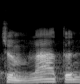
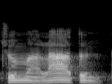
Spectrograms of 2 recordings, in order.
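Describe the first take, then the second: First: The m is followed by no vowel. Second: The m is followed by an a vowel. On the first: "mimnya disukun" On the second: "mimnya di fathah"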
